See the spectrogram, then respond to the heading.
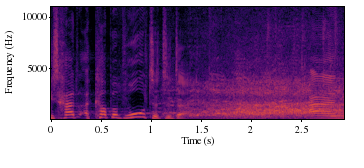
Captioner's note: audience laughing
